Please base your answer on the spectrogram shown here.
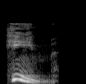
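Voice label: "heme", British English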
